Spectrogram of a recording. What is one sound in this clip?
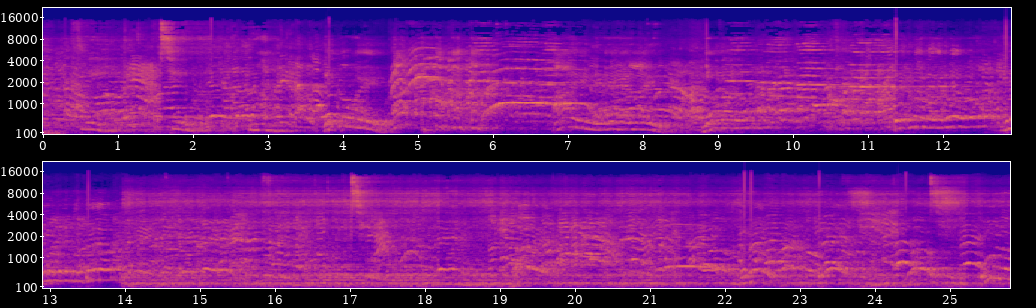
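A crowd of men and women chatter and laugh nearby in a large room.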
